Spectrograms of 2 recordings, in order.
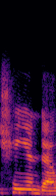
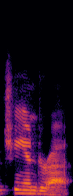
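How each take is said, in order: First: The name is said without an R sound. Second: The name is said with an R sound. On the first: The speaker calls it right. "you say my name Chanda, like panda" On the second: The speaker calls it wrong. "Lots of people want it to have an R too"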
